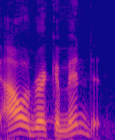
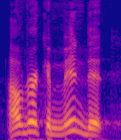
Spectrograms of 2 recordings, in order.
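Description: First: Said in the usual way. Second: "recommend" punched louder and higher; emphatic repeat. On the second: Shown as a demonstration. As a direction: hit "recommend" hard the second time.

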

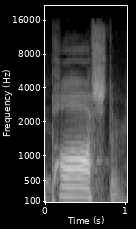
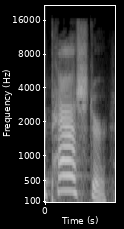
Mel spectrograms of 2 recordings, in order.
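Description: First: Pastor with a long open ah, PAHS-tuh; South African pastor. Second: Pastor with a flat a as in cat and an r at the end; American pastor. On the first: Retold or imitated. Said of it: "they say pastor". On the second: Shown as a demonstration. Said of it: "I say pastor".

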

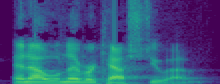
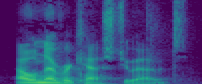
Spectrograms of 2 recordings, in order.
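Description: First: Said in the usual way. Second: Softer, lower repeat of the promise; soft echo. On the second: Acted. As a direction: let it fall away gently.

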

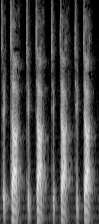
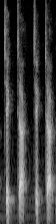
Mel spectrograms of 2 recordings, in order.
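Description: First: The wrong version, punching "tick" louder and higher; wrong stress. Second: "tock" leaned on in each tick tock, a quiet steady backbeat; backbeat stress. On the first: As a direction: tick tock, tick tock said louder and higher, each "tick" hit hard. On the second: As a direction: put the weight on "tock" every time. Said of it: "so it's tick tock". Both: Shown as a demonstration.

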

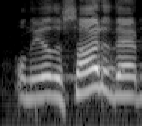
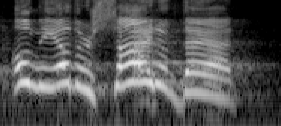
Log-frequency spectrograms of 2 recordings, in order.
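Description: First: Said in the usual way. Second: Slow, loud, high stress on side; slow emphatic. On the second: Real, not acted. Repeated phrase, first slow and loud.

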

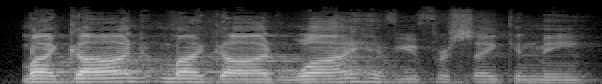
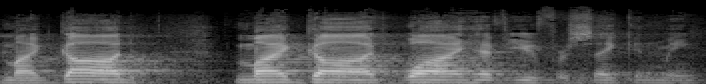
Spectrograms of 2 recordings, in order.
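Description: First: Loud opening, falling back to a grieving plea; preacher voicing the psalm's loud cry; anguished plea. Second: Said in the usual way. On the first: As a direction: cry it out to God. Reading Psalm twenty-two aloud.

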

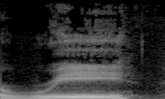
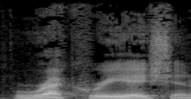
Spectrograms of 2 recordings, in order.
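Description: First: "recreation" said as REE, tiny break, cree-AY-shun; re-creation pronunciation. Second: "recreation" said as WRECK-ree-AY-shun; short REK at the start of "recreation"; everyday recreation pronunciation. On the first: Preacher guarding against that confusion, re-creation pronunciation. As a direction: split "recreation" after a long REE. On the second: Preacher showing the word to avoid, everyday pronunciation. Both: Shown as a demonstration. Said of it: "we should pronounce it that way".

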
